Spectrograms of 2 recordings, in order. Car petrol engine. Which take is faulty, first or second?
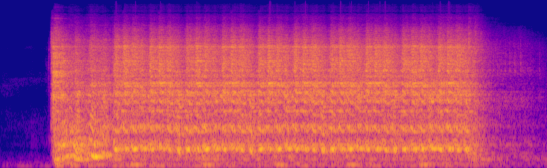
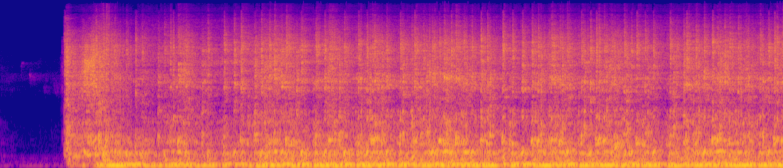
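first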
